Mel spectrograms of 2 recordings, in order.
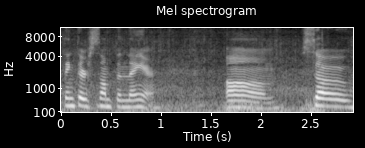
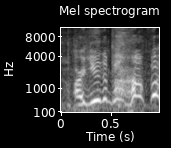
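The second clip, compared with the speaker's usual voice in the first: mock question; 8 semitones higher, 4 dB louder than usual. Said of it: "and be like".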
